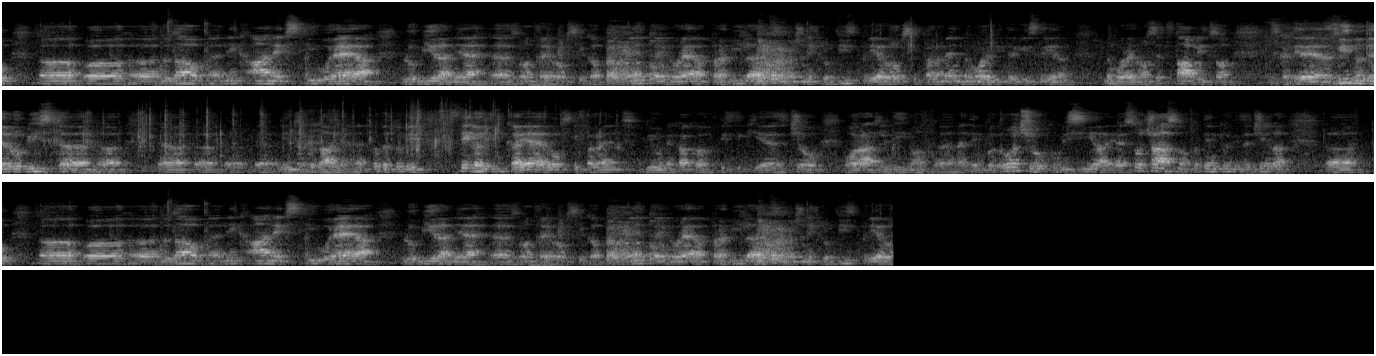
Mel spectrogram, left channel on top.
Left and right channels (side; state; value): right; drops out; at 9.0 s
